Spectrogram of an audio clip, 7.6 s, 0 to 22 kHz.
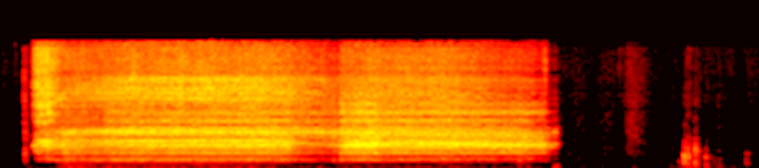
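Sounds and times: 
electronic vape firing hiss during a draw: 0.3 - 5.6.

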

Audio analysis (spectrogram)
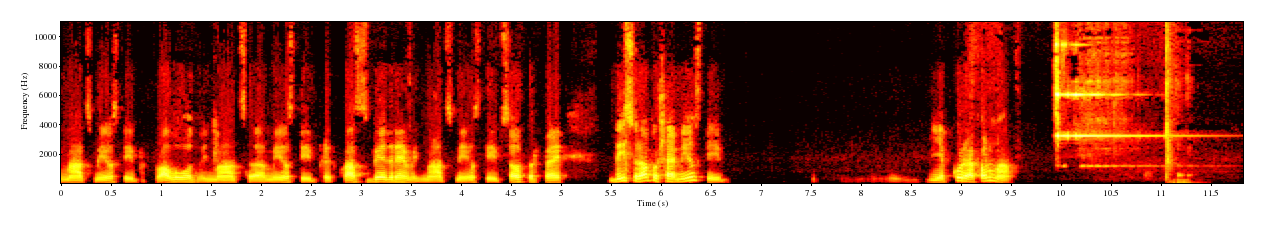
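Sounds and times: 
speech: 0.0 - 6.7, 8.3 - 9.6
small bell ringing with a bright sustained tone: 9.9 - 11.8.

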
